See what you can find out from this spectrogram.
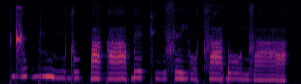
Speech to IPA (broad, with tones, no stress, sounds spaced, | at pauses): d͡ʒ u˦ ɡ͡b i˦ m i˨ d u˨ k͡p a˨ ɡ aː˨ ɓ e˦ kʰ i˨ s e˦ j o˨ t͡s aː˦ ɗ oː˦˨ n z aː˨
